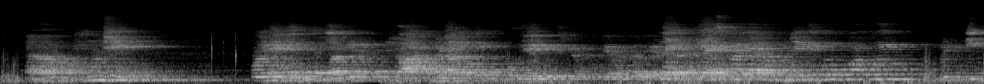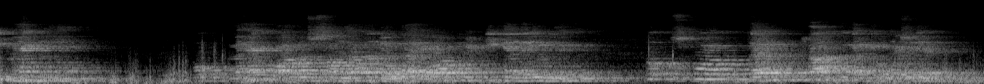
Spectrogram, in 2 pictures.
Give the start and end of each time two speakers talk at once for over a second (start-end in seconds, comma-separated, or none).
6.6-7.9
